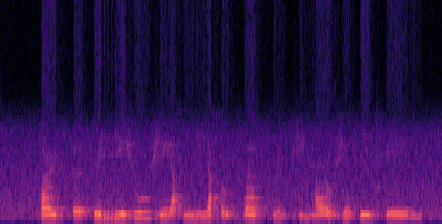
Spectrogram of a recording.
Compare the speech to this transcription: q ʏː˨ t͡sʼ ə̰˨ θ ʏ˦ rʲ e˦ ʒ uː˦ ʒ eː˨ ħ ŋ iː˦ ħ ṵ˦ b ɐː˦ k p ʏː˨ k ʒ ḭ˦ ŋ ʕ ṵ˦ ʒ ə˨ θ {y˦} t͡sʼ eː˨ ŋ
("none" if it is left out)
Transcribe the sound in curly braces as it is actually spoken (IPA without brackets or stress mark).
i˦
